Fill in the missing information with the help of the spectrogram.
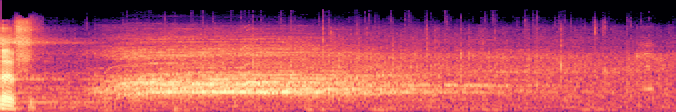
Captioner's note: crowd cheers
